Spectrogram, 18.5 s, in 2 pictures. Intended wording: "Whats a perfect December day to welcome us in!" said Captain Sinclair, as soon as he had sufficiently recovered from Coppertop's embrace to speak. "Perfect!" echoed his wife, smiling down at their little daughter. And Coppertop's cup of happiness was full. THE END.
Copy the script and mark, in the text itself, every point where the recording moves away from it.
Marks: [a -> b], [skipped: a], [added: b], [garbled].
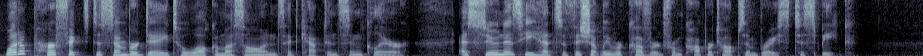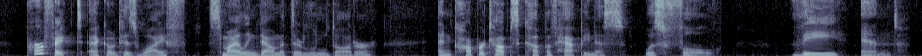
["Whats -> What] a perfect December day to welcome us [in!" -> on] said Captain Sinclair, as soon as he had sufficiently recovered from Coppertop's embrace to speak. "Perfect!" echoed his wife, smiling down at their little daughter. And Coppertop's cup of happiness was full. THE END.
